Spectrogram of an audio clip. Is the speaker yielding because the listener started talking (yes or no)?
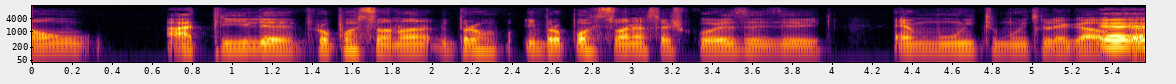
yes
